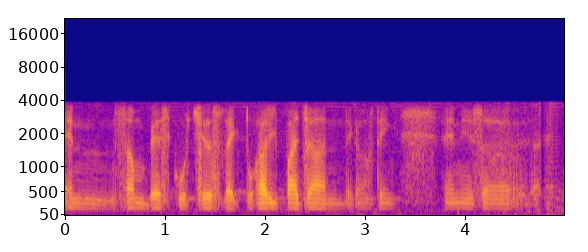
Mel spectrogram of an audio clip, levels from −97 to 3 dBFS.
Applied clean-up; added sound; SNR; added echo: none; none; none; none.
